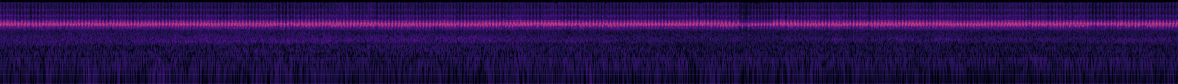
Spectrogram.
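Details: Underground-dwelling mole cricket calling after dark in a house garden; a sustained shrill trill, steady and continuous, with only a brief dip just past the middle.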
